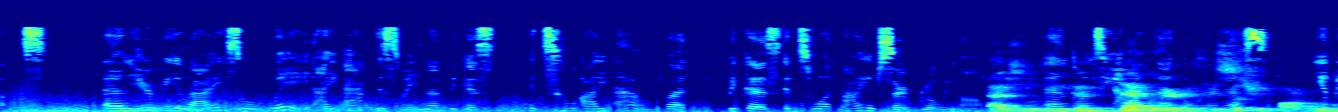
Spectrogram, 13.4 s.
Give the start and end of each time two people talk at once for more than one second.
10.4-12.6

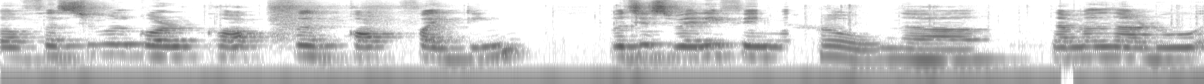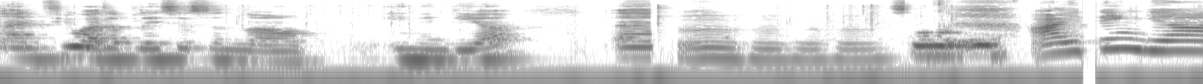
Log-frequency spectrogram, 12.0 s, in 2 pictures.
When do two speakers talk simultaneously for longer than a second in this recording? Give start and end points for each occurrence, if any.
none

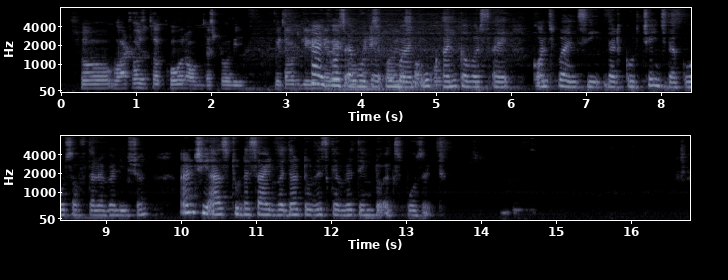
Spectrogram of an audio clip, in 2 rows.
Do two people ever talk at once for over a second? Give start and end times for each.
3.3-5.2

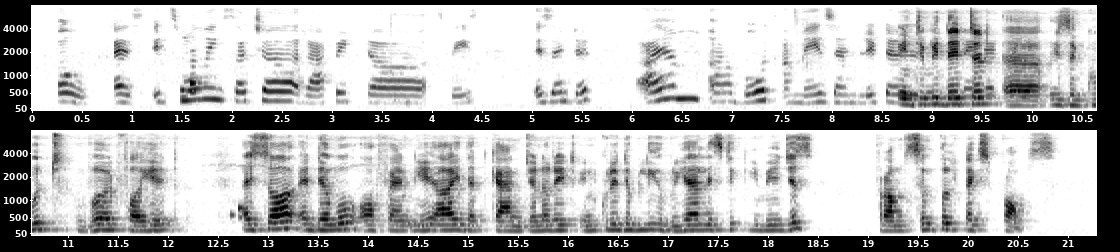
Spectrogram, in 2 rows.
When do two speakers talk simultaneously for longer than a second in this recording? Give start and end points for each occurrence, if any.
8.7-10.0

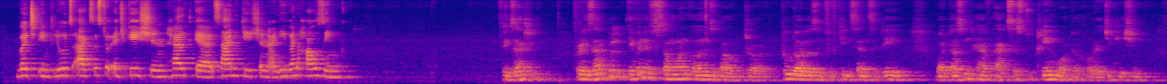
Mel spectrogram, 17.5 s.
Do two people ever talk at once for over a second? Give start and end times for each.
none

